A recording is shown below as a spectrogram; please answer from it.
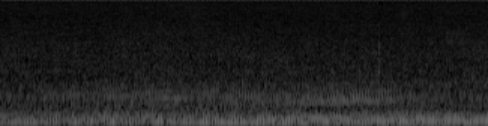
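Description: A steady, low, engine-like mechanical hum with a faint higher tone over it.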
